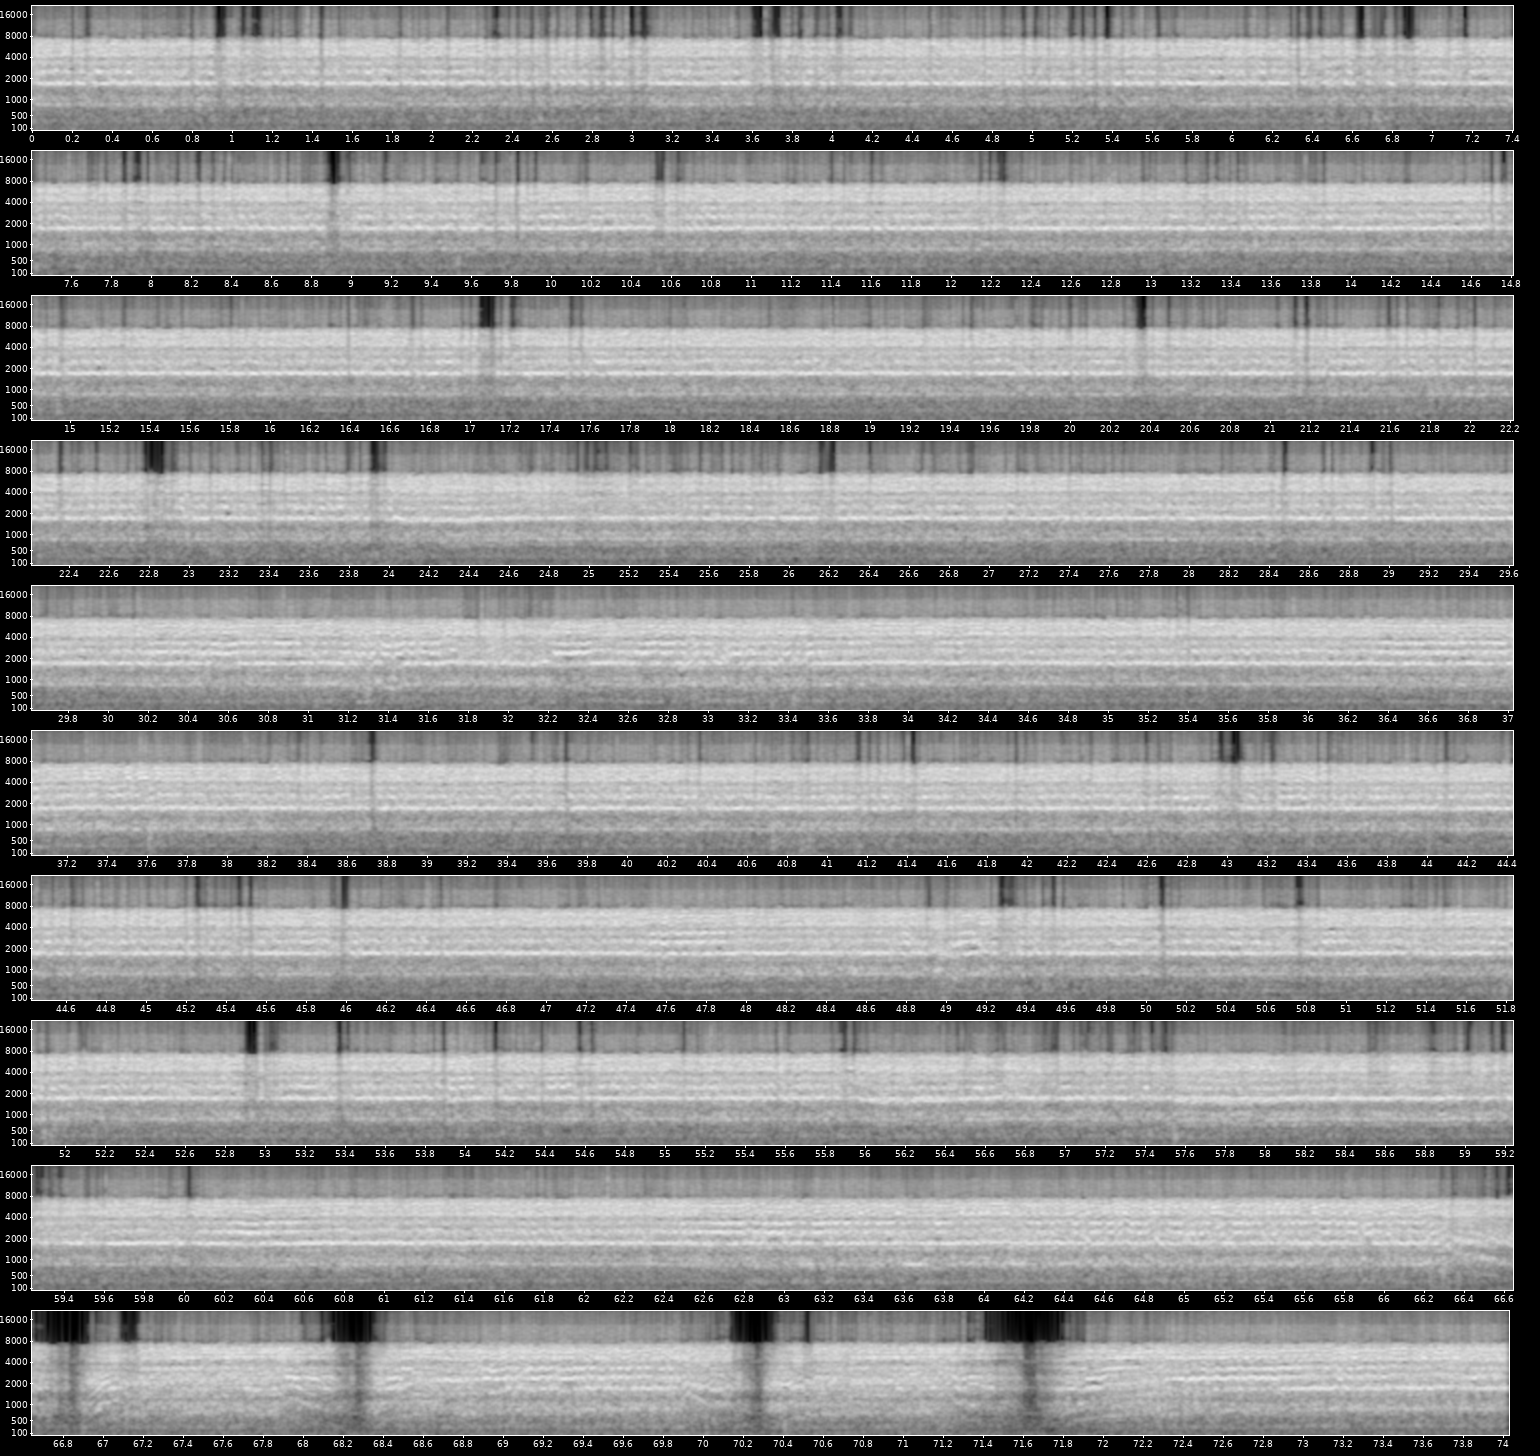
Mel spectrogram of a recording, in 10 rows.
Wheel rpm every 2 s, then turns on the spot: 240, 230, 230, 240, 230, 240, 230, 230, 230, 230, 230, 230, 230, 240, 230, 220, 220, 230, 220, 240, 230, 230, 230, 230, 230, 230, 230, 240, 230, 230, 230, 220, 210, 120, 150, 130, 190.
none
